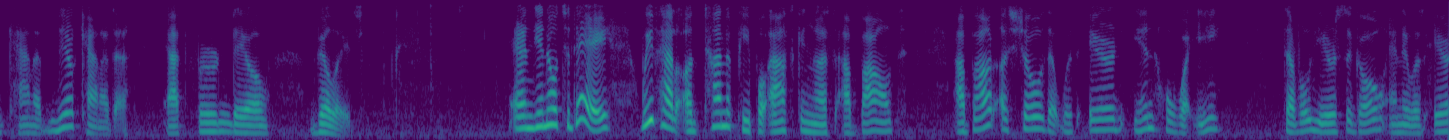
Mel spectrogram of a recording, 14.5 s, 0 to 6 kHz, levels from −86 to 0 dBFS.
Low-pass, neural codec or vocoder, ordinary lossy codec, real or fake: 5.4 kHz; none; Opus, 16 kbps; real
